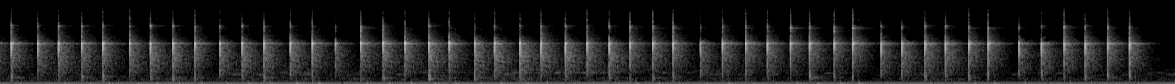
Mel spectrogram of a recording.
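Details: Thai northern tok sen wooden hammer massage: steady sharp wooden taps, about 136 a minute, tapping lightly along the back of the hand and the finger joints for trigger finger and calcification, after tapping along the arm muscles.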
